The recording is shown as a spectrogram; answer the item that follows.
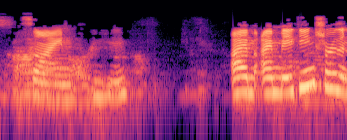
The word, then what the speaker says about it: sin: go but we don't we don't say sin remember how do we pronounce it sign i'm i'm making sure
